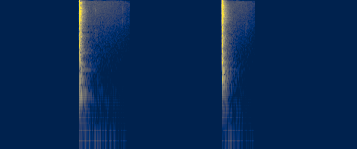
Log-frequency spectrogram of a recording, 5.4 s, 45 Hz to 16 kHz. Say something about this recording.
light switch 2
Switching a light off then on.
switch, foley, light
